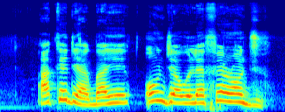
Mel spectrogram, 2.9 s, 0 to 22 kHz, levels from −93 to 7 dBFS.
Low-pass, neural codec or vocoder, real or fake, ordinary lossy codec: 19.8 kHz; none; real; none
